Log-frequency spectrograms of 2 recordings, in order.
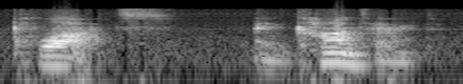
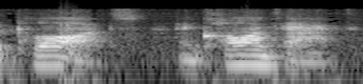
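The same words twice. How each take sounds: First: "plots and contact" with a flat American ah; slow American "plots and contact", open ah vowel; American short O. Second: "plots and contact" with a rounded Boston aw; Boston "plots", O pulled back toward aw. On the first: Coach contrasting American vowels, slow American "plots and contact". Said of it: "A typical American pronounces this". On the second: Coach showing the Boston mutation, "plots and contact" in Boston vowels. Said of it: "a guy from Boston mutates it to". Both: Shown as a demonstration.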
